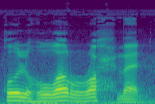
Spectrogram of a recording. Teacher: ar-Rahman huruf ha keluarnya di tengah kerongkong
